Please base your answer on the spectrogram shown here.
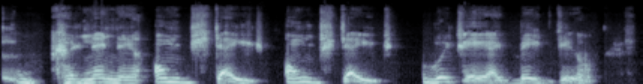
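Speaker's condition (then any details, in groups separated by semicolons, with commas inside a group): Cerebral palsy with speech impediment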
